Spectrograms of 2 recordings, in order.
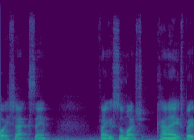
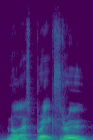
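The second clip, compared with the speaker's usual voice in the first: usual speaking voice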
